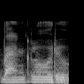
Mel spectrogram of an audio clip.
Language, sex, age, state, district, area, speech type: Malayalam, male, 18-30, Kerala, Idukki, rural, spontaneous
